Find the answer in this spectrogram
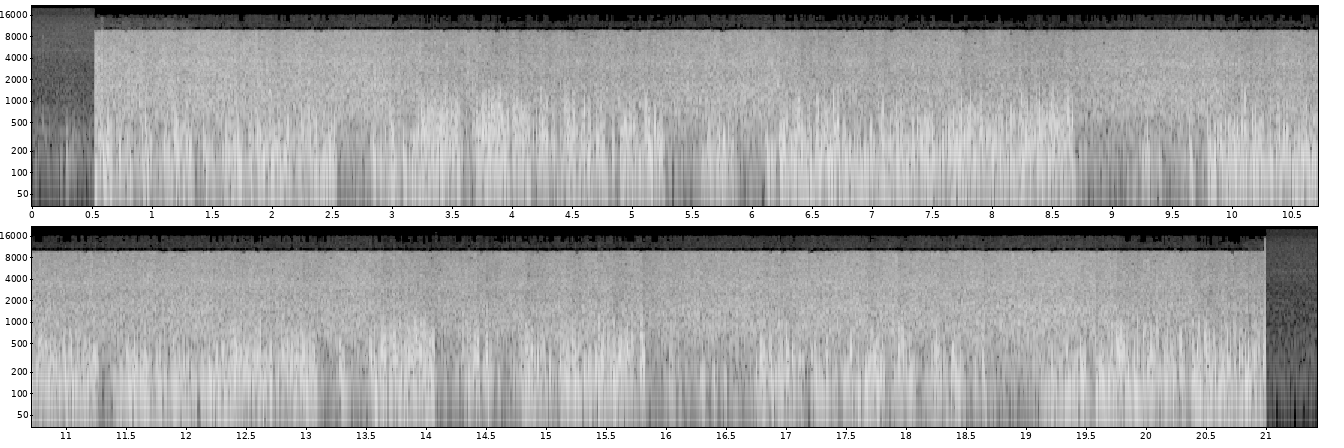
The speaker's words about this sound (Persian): ویدئویی هم داریم از زیر آب رفتن جاده نیمروز به هیرمند در شمال سیستان.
